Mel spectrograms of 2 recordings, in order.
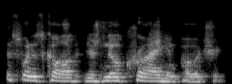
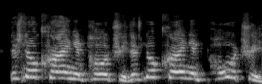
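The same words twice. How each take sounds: First: Said in the usual way. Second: Higher, barking baseball coach; gruff coach. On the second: Acted. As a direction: bark it like a fed-up coach. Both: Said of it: "says Coach Bukowski".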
